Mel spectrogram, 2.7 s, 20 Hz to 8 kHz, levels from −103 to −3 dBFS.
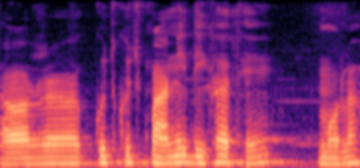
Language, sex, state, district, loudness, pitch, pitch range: Chhattisgarhi, male, Chhattisgarh, Rajnandgaon, -19 LUFS, 115 Hz, 110-125 Hz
